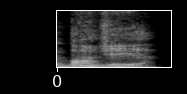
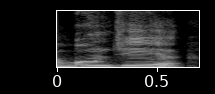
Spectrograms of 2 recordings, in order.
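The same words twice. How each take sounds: First: It is said in a cold, curt tone. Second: It is said in a warm, friendly tone.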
